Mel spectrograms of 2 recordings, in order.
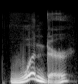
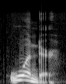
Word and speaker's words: wonder: Wonder is pronounced with an sound in the middle. Wonder, like the word under, but with a W. Wonder.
